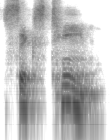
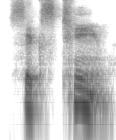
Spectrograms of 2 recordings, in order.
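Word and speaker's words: sixteen: so that second syllable is much stronger than it was in the first the examples before so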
